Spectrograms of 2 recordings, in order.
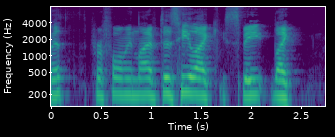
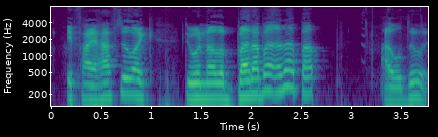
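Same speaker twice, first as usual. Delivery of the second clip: ordinary talk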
